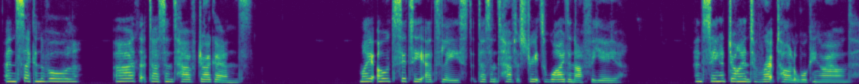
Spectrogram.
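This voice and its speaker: A woman's voice: a little high, takes it slowly, no echo. A woman playing a playful, teasing young heroine adventurer who chats and rambles fondly in a one-sided ASMR roleplay. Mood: explaining, coaxing. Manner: chatty, rambling, gently teasing.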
